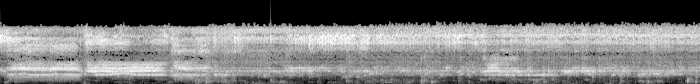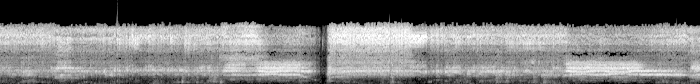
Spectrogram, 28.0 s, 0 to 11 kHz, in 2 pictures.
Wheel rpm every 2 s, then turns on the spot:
160, 160, 160, 160, 160, 160, 160, 160, 160, 150, 120, 160, 160, 160.
none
